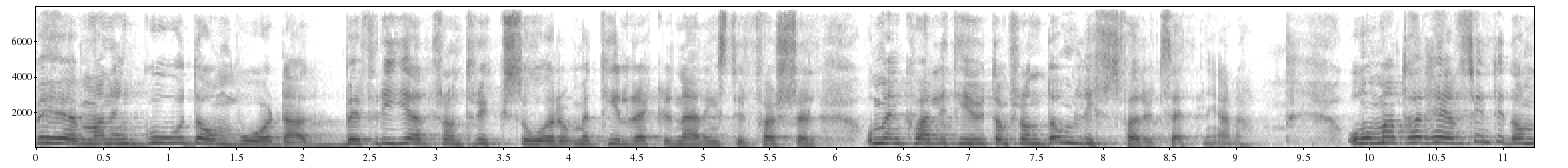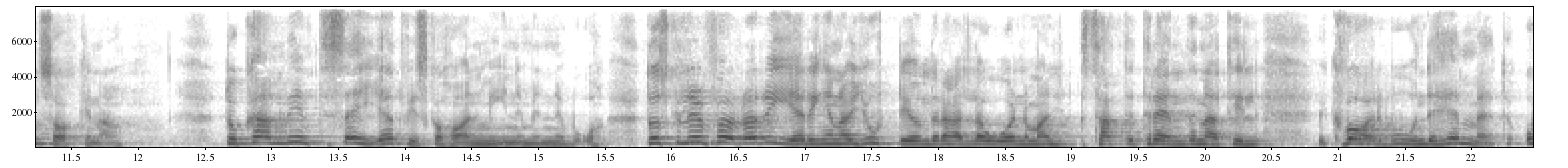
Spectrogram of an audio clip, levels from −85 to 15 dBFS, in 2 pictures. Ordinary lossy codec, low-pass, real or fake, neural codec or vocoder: none; none; real; none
